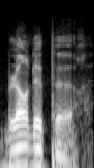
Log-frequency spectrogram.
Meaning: scared to death, white as a sheet, terrified
- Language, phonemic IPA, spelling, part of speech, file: French, /blɑ̃ d(ə) pœʁ/, blanc de peur, adjective, Fr-blanc de peur.ogg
